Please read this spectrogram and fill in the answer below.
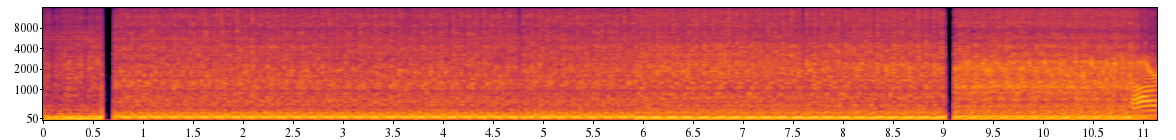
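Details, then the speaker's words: Chevy LUV 4x4 carbureted engine, started dead cold without a choke: steady low idle with an uneven lumpy pulse about three times a second; vacuum gauge hunts around instead of holding the expected 18–20; carburetor mixture and ignition timing still need adjusting. "so it's going to idle pretty rough till we get some temp under without a choke but impressively enough it actually can hold an idle dead cold so that's already a pretty good improvement over how it was"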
